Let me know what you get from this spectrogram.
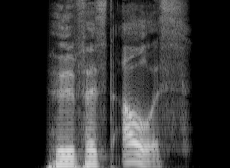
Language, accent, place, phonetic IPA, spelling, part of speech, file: German, Germany, Berlin, [ˌhʏlfəst ˈaʊ̯s], hülfest aus, verb, De-hülfest aus.ogg
- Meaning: second-person singular subjunctive II of aushelfen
